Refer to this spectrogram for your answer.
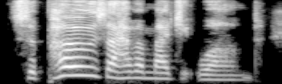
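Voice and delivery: ordinary talk, nothing marked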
